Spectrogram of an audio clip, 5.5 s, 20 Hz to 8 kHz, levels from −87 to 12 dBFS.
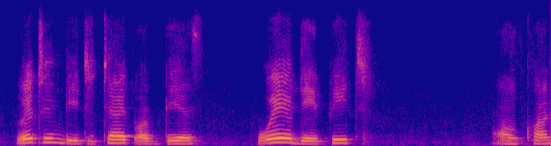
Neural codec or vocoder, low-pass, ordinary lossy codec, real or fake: codec, 44.1 kHz, 3.4 kbps, Pupu-Codec; 7.2 kHz; Opus, 16 kbps; fake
